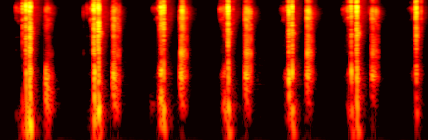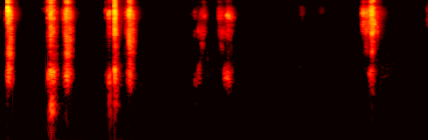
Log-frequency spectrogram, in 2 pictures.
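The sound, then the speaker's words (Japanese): Crisp snips of scissors cutting hair, about a dozen in a steady rhythm, some in quick pairs, thinning out near the end with a few faint snips and one last cut. “下手な人は、この段階で髪の毛をハサミに引っ掛けちゃったりするけど、私はそんなことしないから。”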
